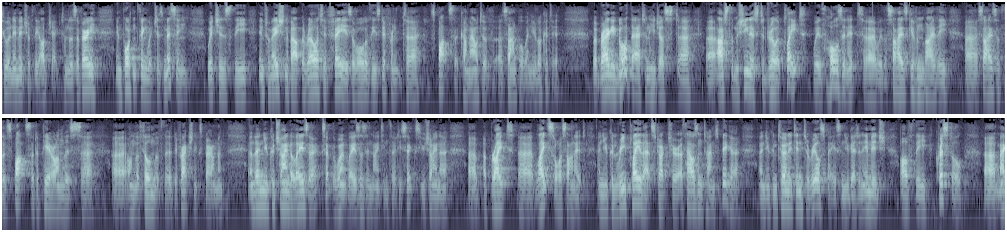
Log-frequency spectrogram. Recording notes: UCL Lunch Hour Lecture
